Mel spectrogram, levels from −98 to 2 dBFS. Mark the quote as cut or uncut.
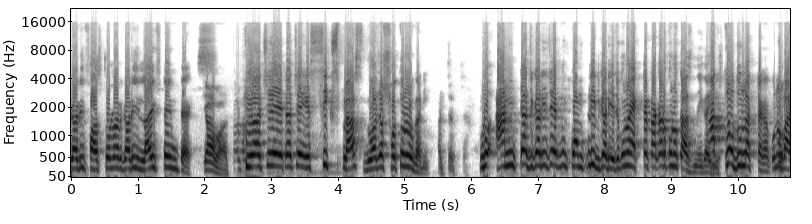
cut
